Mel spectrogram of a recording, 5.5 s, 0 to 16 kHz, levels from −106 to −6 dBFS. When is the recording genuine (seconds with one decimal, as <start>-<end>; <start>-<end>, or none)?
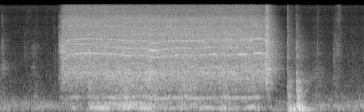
0.0-3.2; 3.8-5.5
